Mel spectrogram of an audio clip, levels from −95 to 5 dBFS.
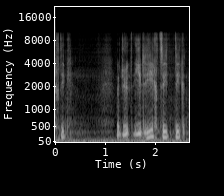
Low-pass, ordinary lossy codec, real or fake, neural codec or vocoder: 9.9 kHz; none; fake; autoencoder, 22.05 kHz, a latent of 192 numbers a frame, VITS, trained on many speakers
